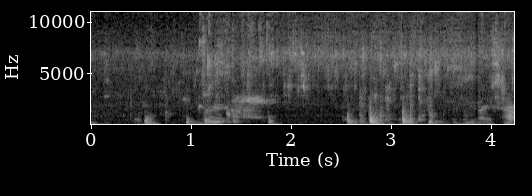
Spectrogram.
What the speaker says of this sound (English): Some nice hot water going.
